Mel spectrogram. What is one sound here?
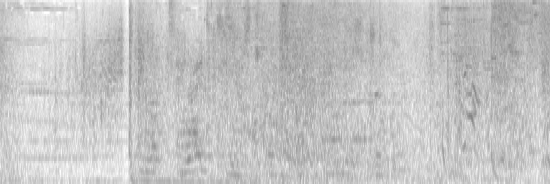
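Magic blasts burst and crackle in a video game battle.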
